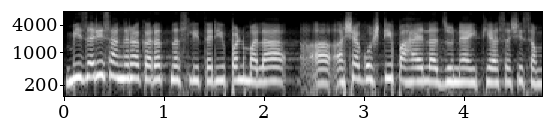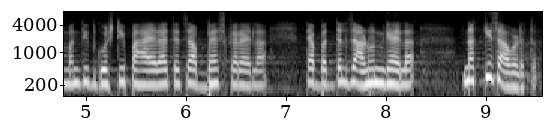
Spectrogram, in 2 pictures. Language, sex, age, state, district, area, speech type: Marathi, female, 30-45, Maharashtra, Buldhana, urban, spontaneous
